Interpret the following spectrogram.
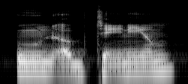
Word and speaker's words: unobtainium: What is the correct pronunciation of unobtainium?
